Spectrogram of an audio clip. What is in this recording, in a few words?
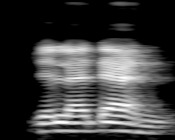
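"jeladan", Malay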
